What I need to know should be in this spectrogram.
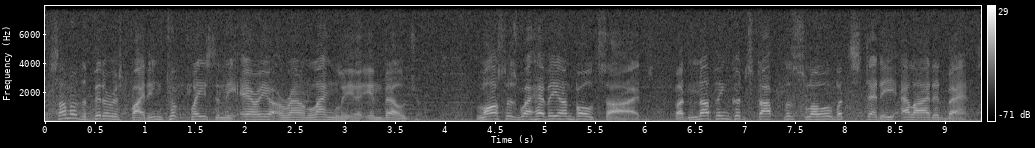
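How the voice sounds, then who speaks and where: Man with a high voice, old newsreel narration, serious announcer tone, music playing underneath. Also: animated, normal speed, low-quality recording. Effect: old newsreel sound.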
